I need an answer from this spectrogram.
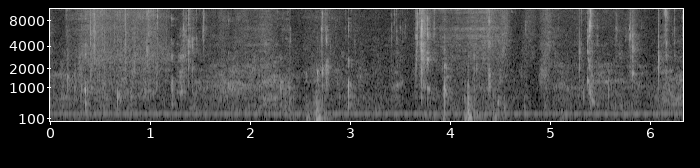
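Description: Faint chewing of a macaron close to the mouth: soft crunches and small mouth clicks, with two louder crunches near the middle.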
